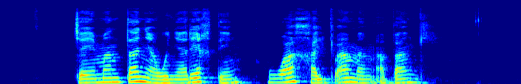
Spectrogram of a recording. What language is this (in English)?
Puno Quechua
